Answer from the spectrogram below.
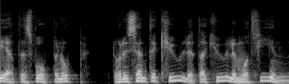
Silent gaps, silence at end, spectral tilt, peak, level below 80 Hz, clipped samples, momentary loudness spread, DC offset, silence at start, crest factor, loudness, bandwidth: none; 0 s; -6 dB/octave; -2 dBFS; -50 dBFS; under 0.1%; 5 LU; under 0.1%; 0 s; 16 dB; -19 LUFS; 13.5 kHz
